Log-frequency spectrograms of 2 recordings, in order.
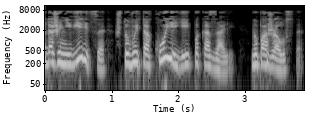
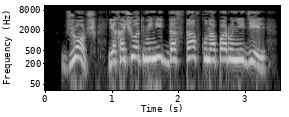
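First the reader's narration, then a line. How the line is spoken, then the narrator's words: Shouted over heads. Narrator (Russian): крикнула я через их головы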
